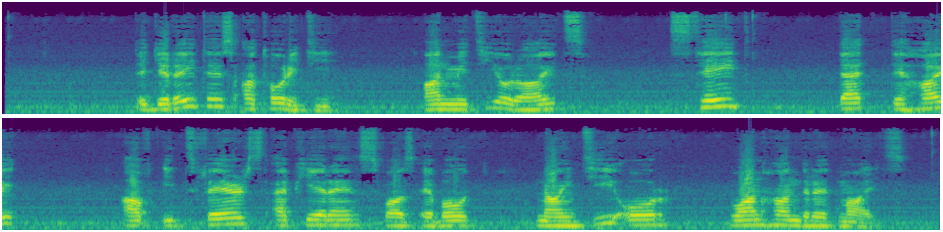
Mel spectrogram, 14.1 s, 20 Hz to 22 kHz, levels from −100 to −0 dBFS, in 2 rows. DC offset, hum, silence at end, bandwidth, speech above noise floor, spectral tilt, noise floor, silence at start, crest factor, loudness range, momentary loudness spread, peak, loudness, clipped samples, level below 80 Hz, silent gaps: under 0.1%; none; 0.25 s; 16 kHz; 25 dB; -6 dB/octave; -37 dBFS; 0.05 s; 14 dB; 2 LU; 14 LU; 0 dBFS; -13 LUFS; under 0.1%; -42 dBFS; none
